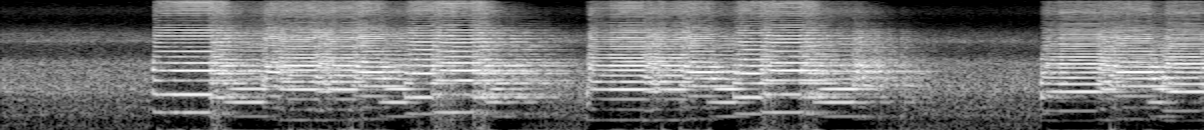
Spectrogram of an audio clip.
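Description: Bus horn playing a multi-note tune: held notes stepping up and down in pitch, starting about a second in, breaking off briefly near five seconds, then starting again.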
